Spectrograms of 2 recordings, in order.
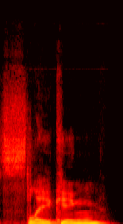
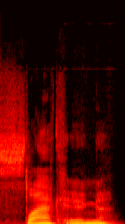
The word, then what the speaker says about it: Slaking: heard people say it's they they pronounce it slaking dog it's a pun what what do you mean slaking it's slacking because he's slacking what are you talking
